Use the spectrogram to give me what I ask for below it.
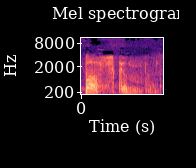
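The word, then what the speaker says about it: Boscombe: where have you been it's bosum bosum as as I suggested it's spelled b o s c o m b e it's bosum it's spelled the same as alron therefore it's BOS but Mr Perry you've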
